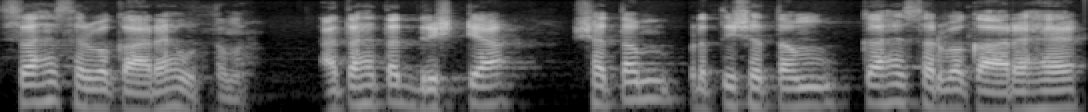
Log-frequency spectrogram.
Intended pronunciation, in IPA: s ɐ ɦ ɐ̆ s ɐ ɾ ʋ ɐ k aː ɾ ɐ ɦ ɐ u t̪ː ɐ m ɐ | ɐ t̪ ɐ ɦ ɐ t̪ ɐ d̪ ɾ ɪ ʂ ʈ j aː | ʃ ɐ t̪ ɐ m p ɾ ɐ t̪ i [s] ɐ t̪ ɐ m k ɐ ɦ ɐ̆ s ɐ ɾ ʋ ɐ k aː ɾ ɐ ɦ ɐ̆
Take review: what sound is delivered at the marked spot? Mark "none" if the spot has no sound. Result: ʃ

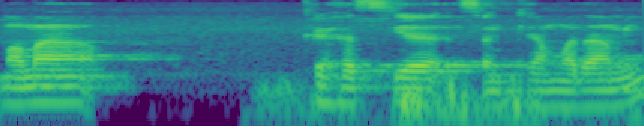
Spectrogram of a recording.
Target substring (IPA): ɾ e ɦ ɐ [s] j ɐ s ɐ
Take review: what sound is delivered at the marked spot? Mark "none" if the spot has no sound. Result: s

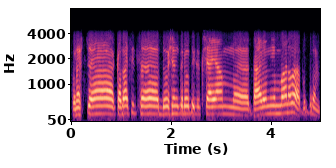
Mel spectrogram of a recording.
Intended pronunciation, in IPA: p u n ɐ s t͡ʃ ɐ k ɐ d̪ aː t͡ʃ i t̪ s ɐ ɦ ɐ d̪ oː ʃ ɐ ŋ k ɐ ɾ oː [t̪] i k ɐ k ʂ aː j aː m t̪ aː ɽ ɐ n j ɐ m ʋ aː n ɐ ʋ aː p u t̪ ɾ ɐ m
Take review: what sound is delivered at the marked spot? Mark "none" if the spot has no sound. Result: t̪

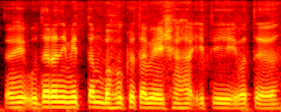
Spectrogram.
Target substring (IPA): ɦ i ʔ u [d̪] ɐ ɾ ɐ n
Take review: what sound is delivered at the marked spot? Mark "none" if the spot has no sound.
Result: d̪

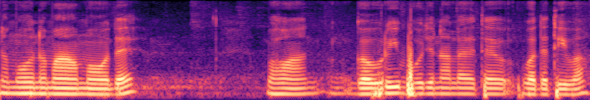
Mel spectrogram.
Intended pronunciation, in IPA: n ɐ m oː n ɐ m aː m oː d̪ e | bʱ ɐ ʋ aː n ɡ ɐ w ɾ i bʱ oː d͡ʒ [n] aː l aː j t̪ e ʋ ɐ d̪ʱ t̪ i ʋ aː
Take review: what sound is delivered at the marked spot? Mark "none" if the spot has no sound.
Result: n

